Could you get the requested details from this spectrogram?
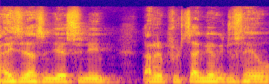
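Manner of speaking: acted, calm, restrained, well-mannered polite tone. Imagining blind Bartimaeus crying out to Jesus instead in a restrained, polite delivery. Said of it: "점잖게".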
